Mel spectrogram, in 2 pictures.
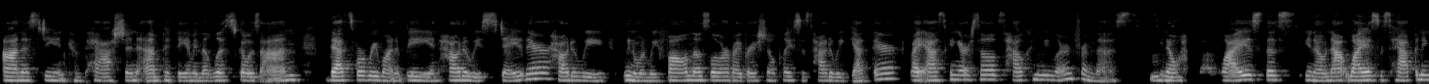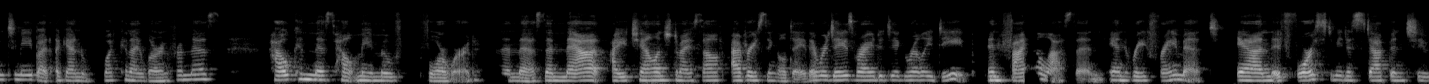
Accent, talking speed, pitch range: American, 235 wpm, 170-195 Hz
